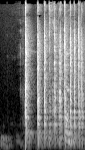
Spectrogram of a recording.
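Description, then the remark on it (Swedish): Dice rolled by players in a game clatter onto a hard surface: two sharp impacts followed by a rapid, tightening series of clicks as they tumble and settle, fairly loud, with no talking. “Så ni får slå, ni tre får slå tärning.”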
